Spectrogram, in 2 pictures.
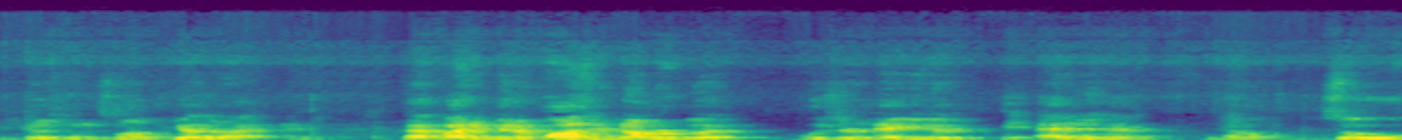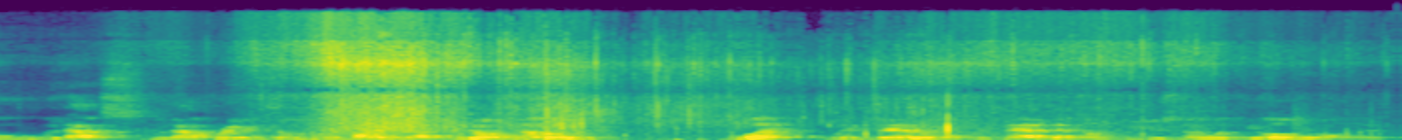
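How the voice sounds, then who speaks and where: A man's voice: mid-range voice, steady tone, a little fast. Male board member, analytical and questioning in discussion. Distant pickup, faint noise behind. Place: indoor public board meeting room. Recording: echoey meeting room, distant mic, faint noise.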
